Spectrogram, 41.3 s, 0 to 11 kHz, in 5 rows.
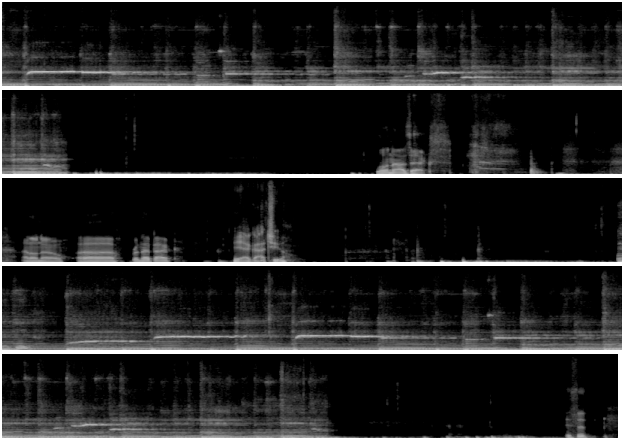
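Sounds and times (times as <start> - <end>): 
strummed guitar: 0.0 - 9.2, 24.8 - 37.5
whistled melody: 0.0 - 9.2, 24.8 - 37.7
steady low beat: 9.2 - 11.4, 36.6 - 40.6
speech: 13.3 - 14.3, 16.8 - 20.5, 25.0 - 25.4, 40.6 - 41.0.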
